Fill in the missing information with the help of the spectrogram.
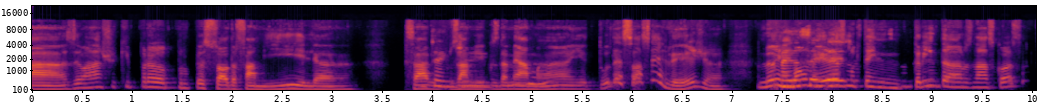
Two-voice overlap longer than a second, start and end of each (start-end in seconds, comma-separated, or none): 3.9-5.2, 7.5-9.1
